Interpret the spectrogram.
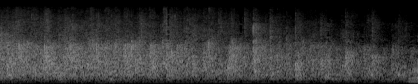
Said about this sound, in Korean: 우리의 빛이 되신 예수님께 큰 영광의 박수 올리겠습니다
